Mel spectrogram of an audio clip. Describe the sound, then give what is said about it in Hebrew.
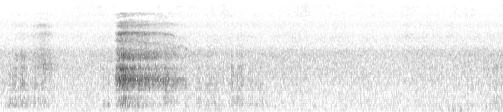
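A slow, deep breath during a guided breathing exercise: a soft inhale followed by a louder, airy exhale, then steady rushing background noise with no talking. “עוד נשימה אחת.”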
